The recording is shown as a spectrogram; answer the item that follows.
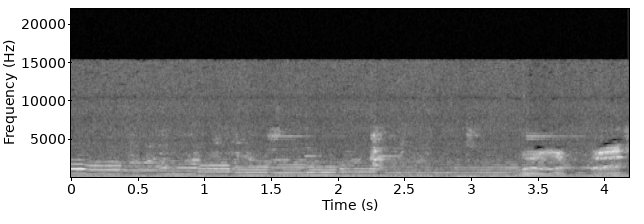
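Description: Small folk band of accordion, trumpet, cello and guitar playing an instrumental phrase of a whaling-song arrangement: a melody in clear stepped notes over sustained lower notes. A steady low background hum runs underneath.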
